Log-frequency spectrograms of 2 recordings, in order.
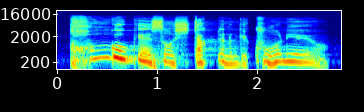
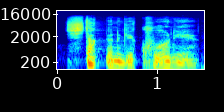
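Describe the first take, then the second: First: 통곡에서 hit high and loud, the rest falling; 통곡에서 thrown up high and loud, 시작되는 게 구원이에요 falling away; stress on 통곡에서. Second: Said in the usual way. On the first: Shown as a demonstration. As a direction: lean hard on 통곡에서, then let 구원이에요 drop.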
